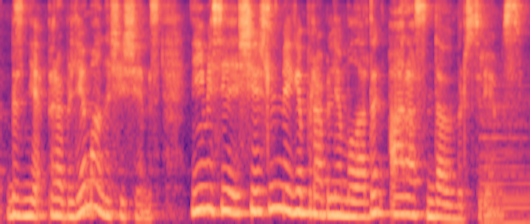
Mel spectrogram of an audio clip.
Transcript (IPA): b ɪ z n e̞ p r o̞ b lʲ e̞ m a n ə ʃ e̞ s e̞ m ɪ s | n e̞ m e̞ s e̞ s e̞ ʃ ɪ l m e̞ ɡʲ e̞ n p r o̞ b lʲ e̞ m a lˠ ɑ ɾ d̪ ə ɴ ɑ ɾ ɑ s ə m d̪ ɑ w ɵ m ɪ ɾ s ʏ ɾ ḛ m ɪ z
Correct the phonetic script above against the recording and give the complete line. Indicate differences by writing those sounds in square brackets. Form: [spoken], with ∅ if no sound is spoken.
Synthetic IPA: b ɪ z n e̞ p r o̞ b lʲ e̞ m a n ə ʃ e̞ [ʃ] e̞ m ɪ [z] | n e̞ m e̞ s e̞ [ʃ] e̞ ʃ ɪ l m e̞ ɡʲ e̞ n p r o̞ b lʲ e̞ m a lˠ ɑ ɾ d̪ ə ɴ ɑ ɾ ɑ s ə [n] d̪ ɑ w ɵ m ɪ ɾ s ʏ ɾ ḛ m ɪ z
